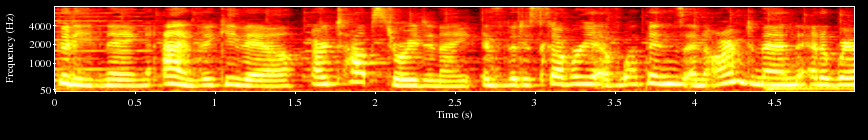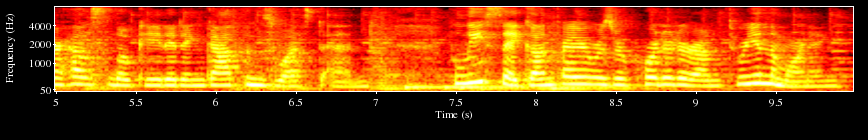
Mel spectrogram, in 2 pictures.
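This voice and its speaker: A woman playing a composed news anchor in a radio drama, reading formally and in a measured way. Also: fairly high pitch, soft background music, close to an everyday voice. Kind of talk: radio news bulletin acting.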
